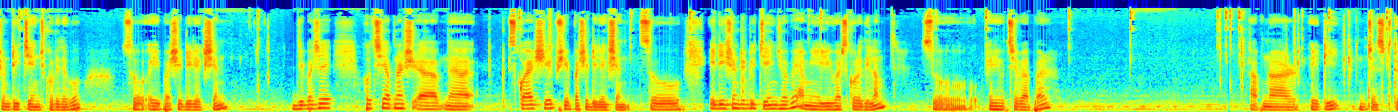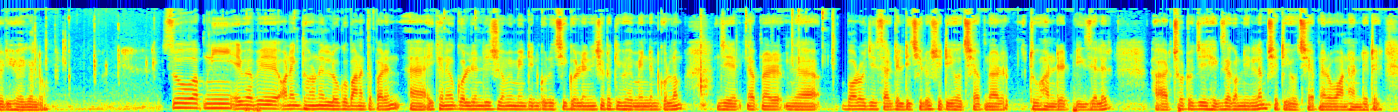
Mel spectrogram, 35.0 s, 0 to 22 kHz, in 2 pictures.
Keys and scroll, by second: 20.8 ctrl+g.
